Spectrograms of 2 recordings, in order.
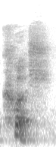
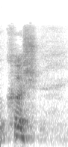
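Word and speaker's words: כוש: related to ethiopia or in the hebrew we call it kush okay so kush is is how you say in hebrew and once we get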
